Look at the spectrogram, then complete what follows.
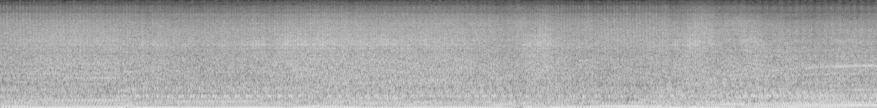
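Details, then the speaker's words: Used turbo diesel in a snowcat build, first starts: loud, steady idle clatter with an even beat, no misses or knocks, slight smoke; running properly. "that is surreal that really fired up without much problem uh I mean I can't ask for better than that runs pretty good smoke a little bit it is a fairly used motor so that's okay"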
